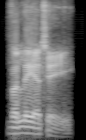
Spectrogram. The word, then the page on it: velleity: British English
